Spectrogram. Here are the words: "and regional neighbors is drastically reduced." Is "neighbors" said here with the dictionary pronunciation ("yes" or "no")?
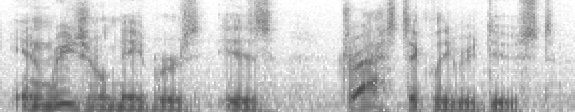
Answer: yes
